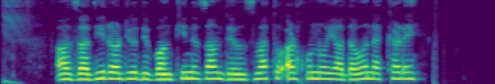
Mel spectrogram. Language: Pashto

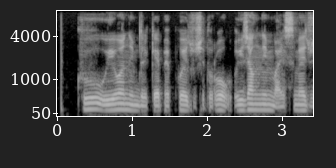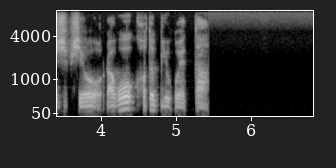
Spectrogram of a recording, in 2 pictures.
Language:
Korean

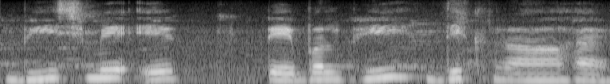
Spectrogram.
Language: Hindi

